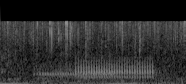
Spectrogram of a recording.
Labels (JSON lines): {"label": "biophony, croak", "recorder": "SoundTrap 500"}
